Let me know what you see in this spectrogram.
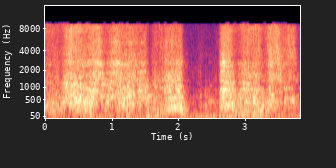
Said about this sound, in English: Andy slides a hand planer along the edge of a door. Tiny curls of wood fall into a pile as he carefully molds the door to the frame.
